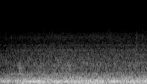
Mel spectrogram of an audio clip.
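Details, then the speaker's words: Car cruising with the AC off, in-cabin: steady low hum from worn wheel bearings that still have no play, judged livable for quite some time. "turn the ac off hear that hum and that's the wheel bearings they're worn but they don't have any play in them you can live with that for quite some time"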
